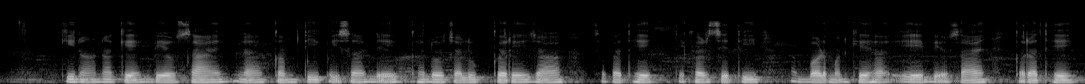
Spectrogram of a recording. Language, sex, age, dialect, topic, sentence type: Chhattisgarhi, male, 18-24, Western/Budati/Khatahi, agriculture, statement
